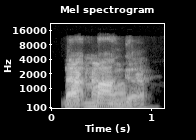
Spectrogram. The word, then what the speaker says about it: manga: Not manga.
